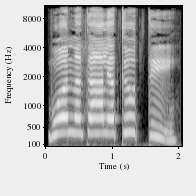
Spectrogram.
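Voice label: Merry Xmas Italian F, female, Italian; Holiday Sound Effects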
